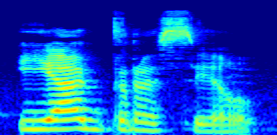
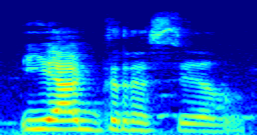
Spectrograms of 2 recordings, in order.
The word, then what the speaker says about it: Yggdrasil: The correction pronunciation would sound similar to Yggdrasil, rolling the R in dr, if you want to sound fancy, broken into three syllables.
